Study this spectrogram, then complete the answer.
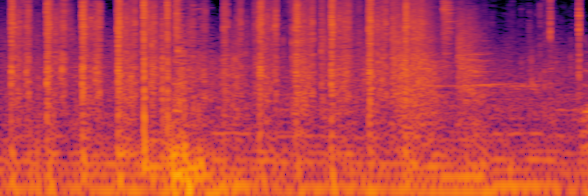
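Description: Dense rapid gunfire in a shooter video game, a loud continuous string of shots and bursts filling the whole stretch with little pause.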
